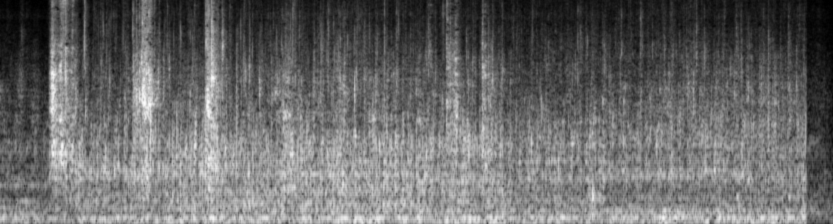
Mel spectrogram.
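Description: Pots of soup and stew bubbling on the boil, with a few sharp splashes as shellfish are tipped from a bowl into the broth in the first few seconds.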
